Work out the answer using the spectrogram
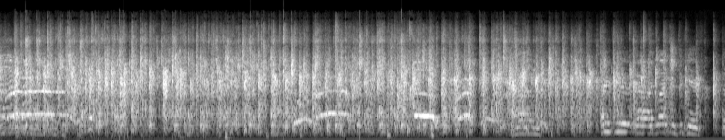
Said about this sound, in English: Less fulsome applause for the supporting act that helped me with my singular performance this evening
